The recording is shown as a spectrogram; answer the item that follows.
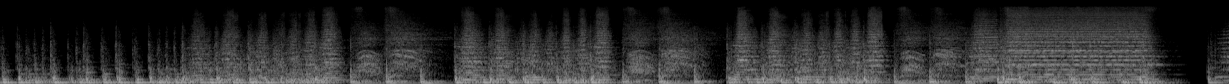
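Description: Background music with a driving percussive beat over a steady bass line, cutting off abruptly just before the end.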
